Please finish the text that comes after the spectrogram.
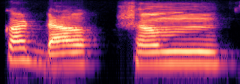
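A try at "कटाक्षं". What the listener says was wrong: கடாட்சம் டா இல்லம்மா, டா. கட்டா, கடான்னு சொல்லக்கூடாது, கட்டா.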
